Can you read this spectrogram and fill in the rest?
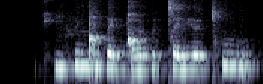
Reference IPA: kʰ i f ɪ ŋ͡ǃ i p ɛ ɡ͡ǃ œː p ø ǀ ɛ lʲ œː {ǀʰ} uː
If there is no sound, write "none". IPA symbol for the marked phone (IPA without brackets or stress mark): ǀʰ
